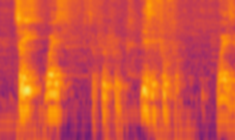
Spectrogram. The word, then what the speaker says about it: fufu: We call it fufu. Okay. Can you pronounce it, please?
